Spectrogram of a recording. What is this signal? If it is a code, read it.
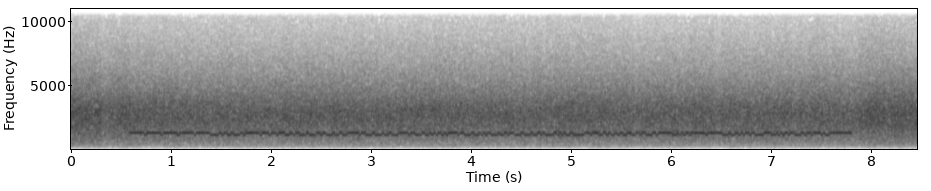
RTTY (45.45 baud, 170 Hz shift), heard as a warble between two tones, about 1210 Hz centre, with radio static. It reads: QUAN VA MARXAR A ESTUDIAR FORA?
